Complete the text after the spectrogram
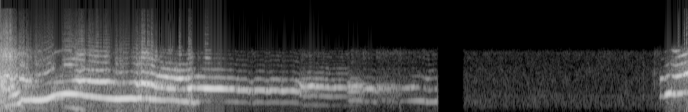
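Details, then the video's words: Pet dog howling along with music, a long wavering tonal howl sliding up and down in pitch over about three seconds, starting strong and fading, then a short silence before another howl begins. "hunden min synger opera"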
